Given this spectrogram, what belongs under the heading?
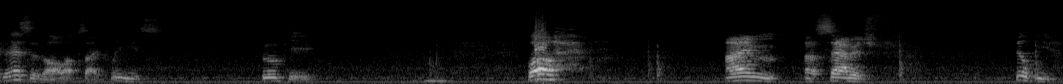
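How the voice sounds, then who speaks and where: Dude streaming a card game, just kinda rambling along, echoey room w/ faint hiss. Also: male voice, fairly high pitch, distant mic. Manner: rambling, chatty, thanks subscribers. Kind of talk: casual live-stream commentary.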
